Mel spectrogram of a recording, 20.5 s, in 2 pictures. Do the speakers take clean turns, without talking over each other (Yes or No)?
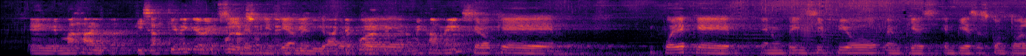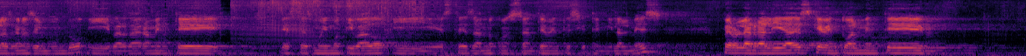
No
